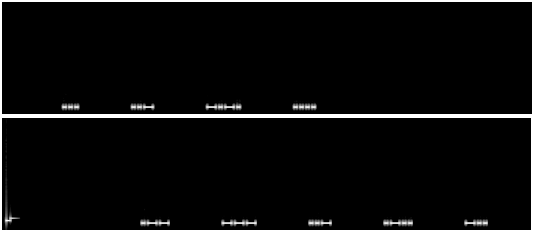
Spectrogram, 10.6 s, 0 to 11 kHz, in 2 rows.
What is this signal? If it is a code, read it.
Morse code, heard as a keyed tone, about 40 wpm, spaced as for 14 wpm, 700 Hz. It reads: SUCH WOULD
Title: 6x Character Spacing - Top 200 Words - 40wpm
